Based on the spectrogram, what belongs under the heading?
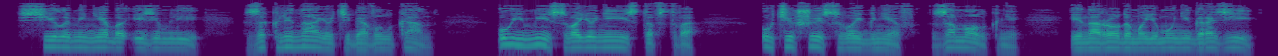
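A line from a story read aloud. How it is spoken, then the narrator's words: Queen's strained exclamation through smoke. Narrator (Russian): Но тяжким усилием преодолевая тяжесть дыма, воскликнула королева Артруда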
